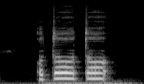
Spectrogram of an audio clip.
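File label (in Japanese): "弟" Japanese, male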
